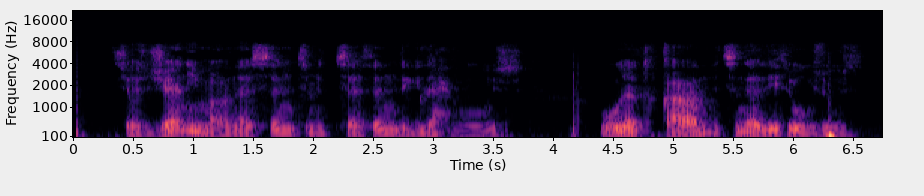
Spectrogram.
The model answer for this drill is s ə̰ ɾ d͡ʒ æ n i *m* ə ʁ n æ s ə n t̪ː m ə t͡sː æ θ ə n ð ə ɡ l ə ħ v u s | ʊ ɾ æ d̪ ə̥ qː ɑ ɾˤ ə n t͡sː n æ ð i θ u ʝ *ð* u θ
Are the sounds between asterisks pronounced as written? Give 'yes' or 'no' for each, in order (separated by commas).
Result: yes, no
